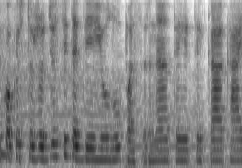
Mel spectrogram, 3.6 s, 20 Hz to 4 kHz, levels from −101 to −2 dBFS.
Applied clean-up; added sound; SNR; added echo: none; Guitar; 17 dB; reverberation time 0.2 s.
